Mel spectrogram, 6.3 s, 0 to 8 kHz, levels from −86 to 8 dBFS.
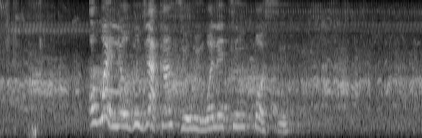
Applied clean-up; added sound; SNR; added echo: none; Bird vocalization, bird call, bird song; 7 dB; reverberation time 1.2 s.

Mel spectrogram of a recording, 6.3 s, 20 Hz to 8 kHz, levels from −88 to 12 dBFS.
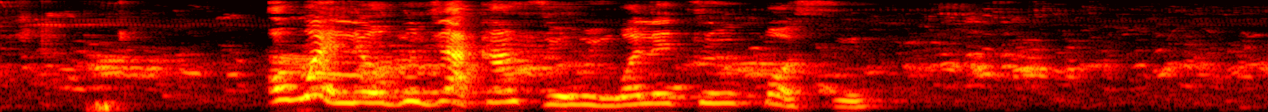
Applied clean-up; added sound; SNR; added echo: classical method WPE with log-MMSE.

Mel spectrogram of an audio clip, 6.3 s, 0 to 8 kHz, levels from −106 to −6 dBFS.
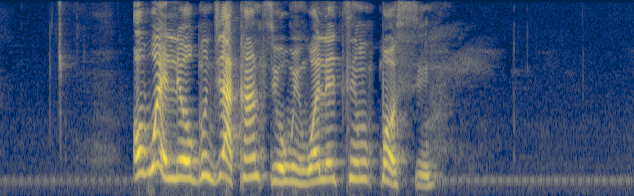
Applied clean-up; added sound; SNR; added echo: none; none; none; none.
